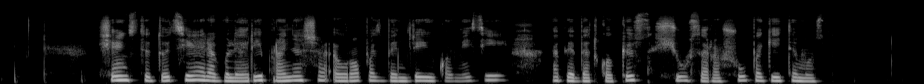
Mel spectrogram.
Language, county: Lithuanian, Vilnius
